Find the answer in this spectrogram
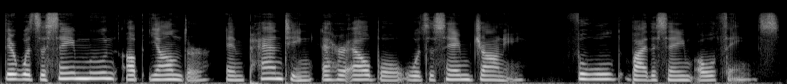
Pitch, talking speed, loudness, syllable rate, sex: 220 Hz, 160 wpm, -16 LUFS, 3.9 syllables/s, female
